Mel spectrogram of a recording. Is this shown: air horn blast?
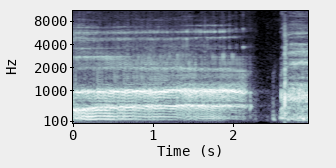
no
